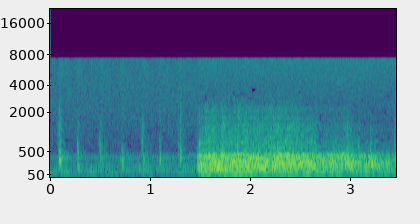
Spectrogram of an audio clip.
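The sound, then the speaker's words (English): A chemical vat in a lab explodes from built-up pressure with a sudden, loud blast that swells into a sustained, rumbling roar, after a short stretch of quiet, evenly spaced ticking and hiss. “One of the vats blew up.”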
